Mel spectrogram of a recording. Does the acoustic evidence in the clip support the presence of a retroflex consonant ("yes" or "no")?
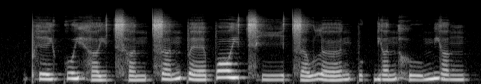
no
